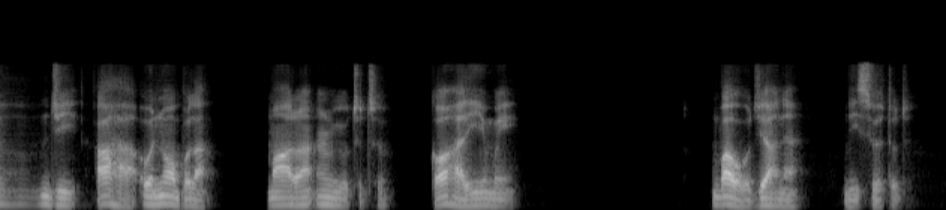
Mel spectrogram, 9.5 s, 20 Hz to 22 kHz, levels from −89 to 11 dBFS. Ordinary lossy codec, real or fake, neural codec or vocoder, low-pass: none; fake; codec, 16 kHz, about 1 kbps, DyCAST, with the encoder's durations; 7.2 kHz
